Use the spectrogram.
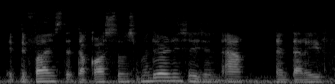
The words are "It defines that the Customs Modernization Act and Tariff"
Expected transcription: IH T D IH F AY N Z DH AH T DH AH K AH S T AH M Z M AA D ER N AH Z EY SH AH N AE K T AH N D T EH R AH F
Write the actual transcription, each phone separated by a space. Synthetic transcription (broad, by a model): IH T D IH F AY N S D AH T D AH K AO S T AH M S M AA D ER N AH S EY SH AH N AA K T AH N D T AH R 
